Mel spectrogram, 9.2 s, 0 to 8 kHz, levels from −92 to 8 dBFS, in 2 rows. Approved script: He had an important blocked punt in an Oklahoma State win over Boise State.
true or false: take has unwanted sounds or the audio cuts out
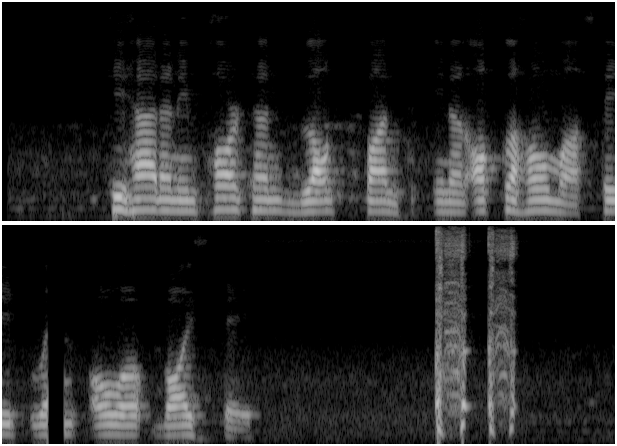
true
